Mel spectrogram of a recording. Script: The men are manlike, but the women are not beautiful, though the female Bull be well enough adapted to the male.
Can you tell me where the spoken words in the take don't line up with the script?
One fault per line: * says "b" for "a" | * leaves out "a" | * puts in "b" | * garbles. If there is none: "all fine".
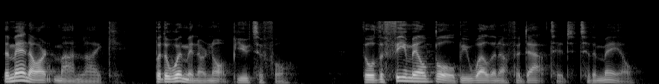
* says "aren't" for "are"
